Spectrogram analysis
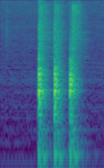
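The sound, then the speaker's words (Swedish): Three firm knocks on a wooden door in quick, even succession, clear, with a hollow thud to each, followed by quiet. “Jag går och knackar på.”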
